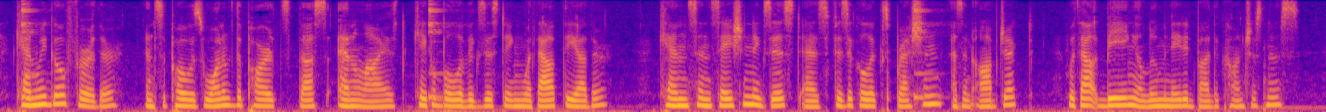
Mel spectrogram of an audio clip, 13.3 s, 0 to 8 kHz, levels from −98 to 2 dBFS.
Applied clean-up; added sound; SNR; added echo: none; Cowbell; 19 dB; none.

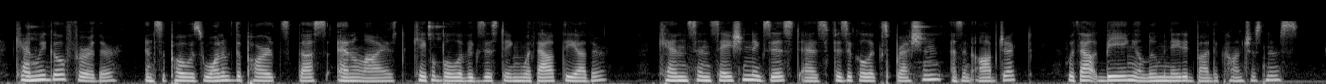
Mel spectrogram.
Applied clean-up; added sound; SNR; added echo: neural separator model SepFormer DNS4.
